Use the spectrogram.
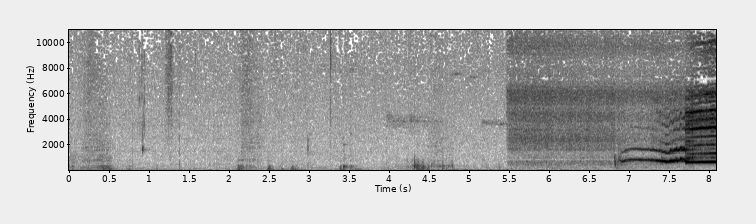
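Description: A single hen clucks in soft, irregular low bursts, then ends with a louder, drawn-out tonal squawk that rises and dips, with no talking.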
